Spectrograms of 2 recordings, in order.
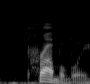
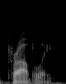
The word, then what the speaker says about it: probably: In careful, slow speech, you might hear three clear syllables. Probably. Mhm. But ask any native speaker, in a quick conversation, and it's almost always probably. We just drop that middle vowel sound entirely. Three syllables become two.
